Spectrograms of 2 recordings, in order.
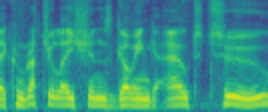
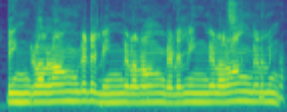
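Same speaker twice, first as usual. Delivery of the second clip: higher, monotone looping jingle; imitated van chime; 4 semitones higher than usual. Ice cream man pulls up outside houses, imitated chime. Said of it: "I pull up ... and I go".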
